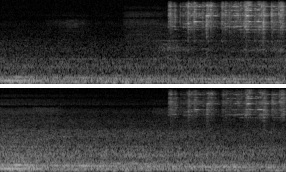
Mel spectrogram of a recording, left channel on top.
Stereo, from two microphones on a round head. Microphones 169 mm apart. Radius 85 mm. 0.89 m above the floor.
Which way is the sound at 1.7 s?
20° left (ahead or behind).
